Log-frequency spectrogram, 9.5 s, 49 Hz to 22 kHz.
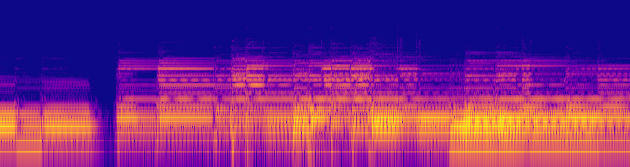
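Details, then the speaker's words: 2017 Gibson Les Paul Traditional after DeoxIT cleaning of a pickup selector switch that had dropped out on the bridge pickup and scratchy volume pot: notes ring clean through the amp, no crackle, pops or dropouts as pickups change. "long switch is working as it should"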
